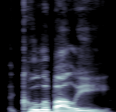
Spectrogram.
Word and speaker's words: Coulibaly: Anyway, number 7, Bilal Coulibaly. Did I pronounce that correctly? Coulibaly.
